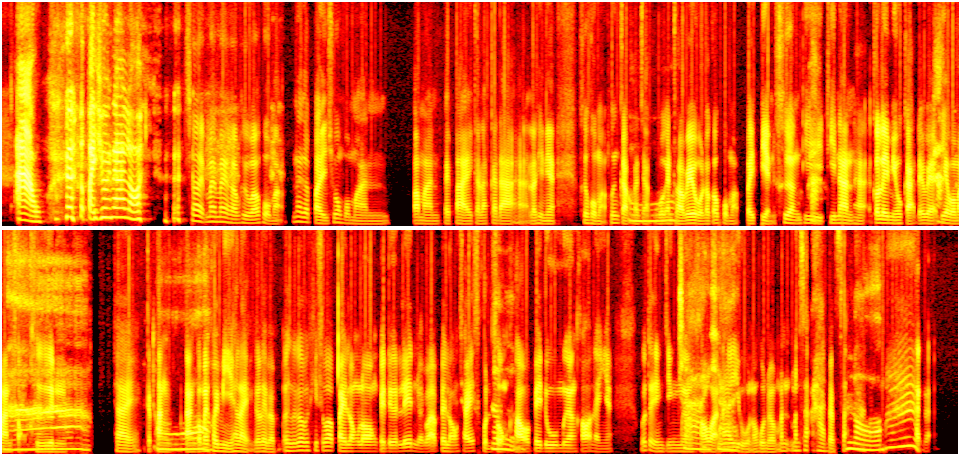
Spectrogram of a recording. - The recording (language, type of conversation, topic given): Thai, unstructured, คุณชอบดูภาพยนตร์แนวไหนในเวลาว่าง?
- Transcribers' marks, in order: laugh; laughing while speaking: "ไปช่วงหน้าร้อน"; chuckle; distorted speech; other noise; stressed: "มาก"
